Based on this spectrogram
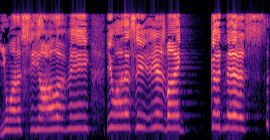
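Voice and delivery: hammed-up almighty God announcing himself; mock almighty God. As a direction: ham up a grand almighty God. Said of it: "just some almighty God and you're like".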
